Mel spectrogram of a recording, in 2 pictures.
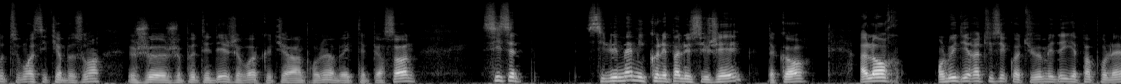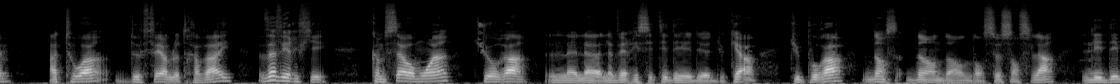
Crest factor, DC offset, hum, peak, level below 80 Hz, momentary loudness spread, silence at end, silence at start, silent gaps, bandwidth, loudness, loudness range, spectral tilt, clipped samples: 22 dB; under 0.1%; none; -2 dBFS; -54 dBFS; 12 LU; 0 s; 0 s; none; 19 kHz; -23 LUFS; 5 LU; -6.5 dB/octave; under 0.1%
